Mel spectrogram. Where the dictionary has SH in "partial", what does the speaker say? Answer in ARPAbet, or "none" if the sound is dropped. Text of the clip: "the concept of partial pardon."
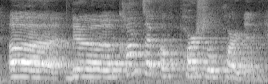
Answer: SH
